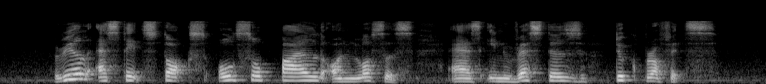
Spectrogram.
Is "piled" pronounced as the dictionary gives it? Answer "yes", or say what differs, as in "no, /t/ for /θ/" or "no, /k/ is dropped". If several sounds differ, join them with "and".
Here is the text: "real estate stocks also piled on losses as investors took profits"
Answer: yes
